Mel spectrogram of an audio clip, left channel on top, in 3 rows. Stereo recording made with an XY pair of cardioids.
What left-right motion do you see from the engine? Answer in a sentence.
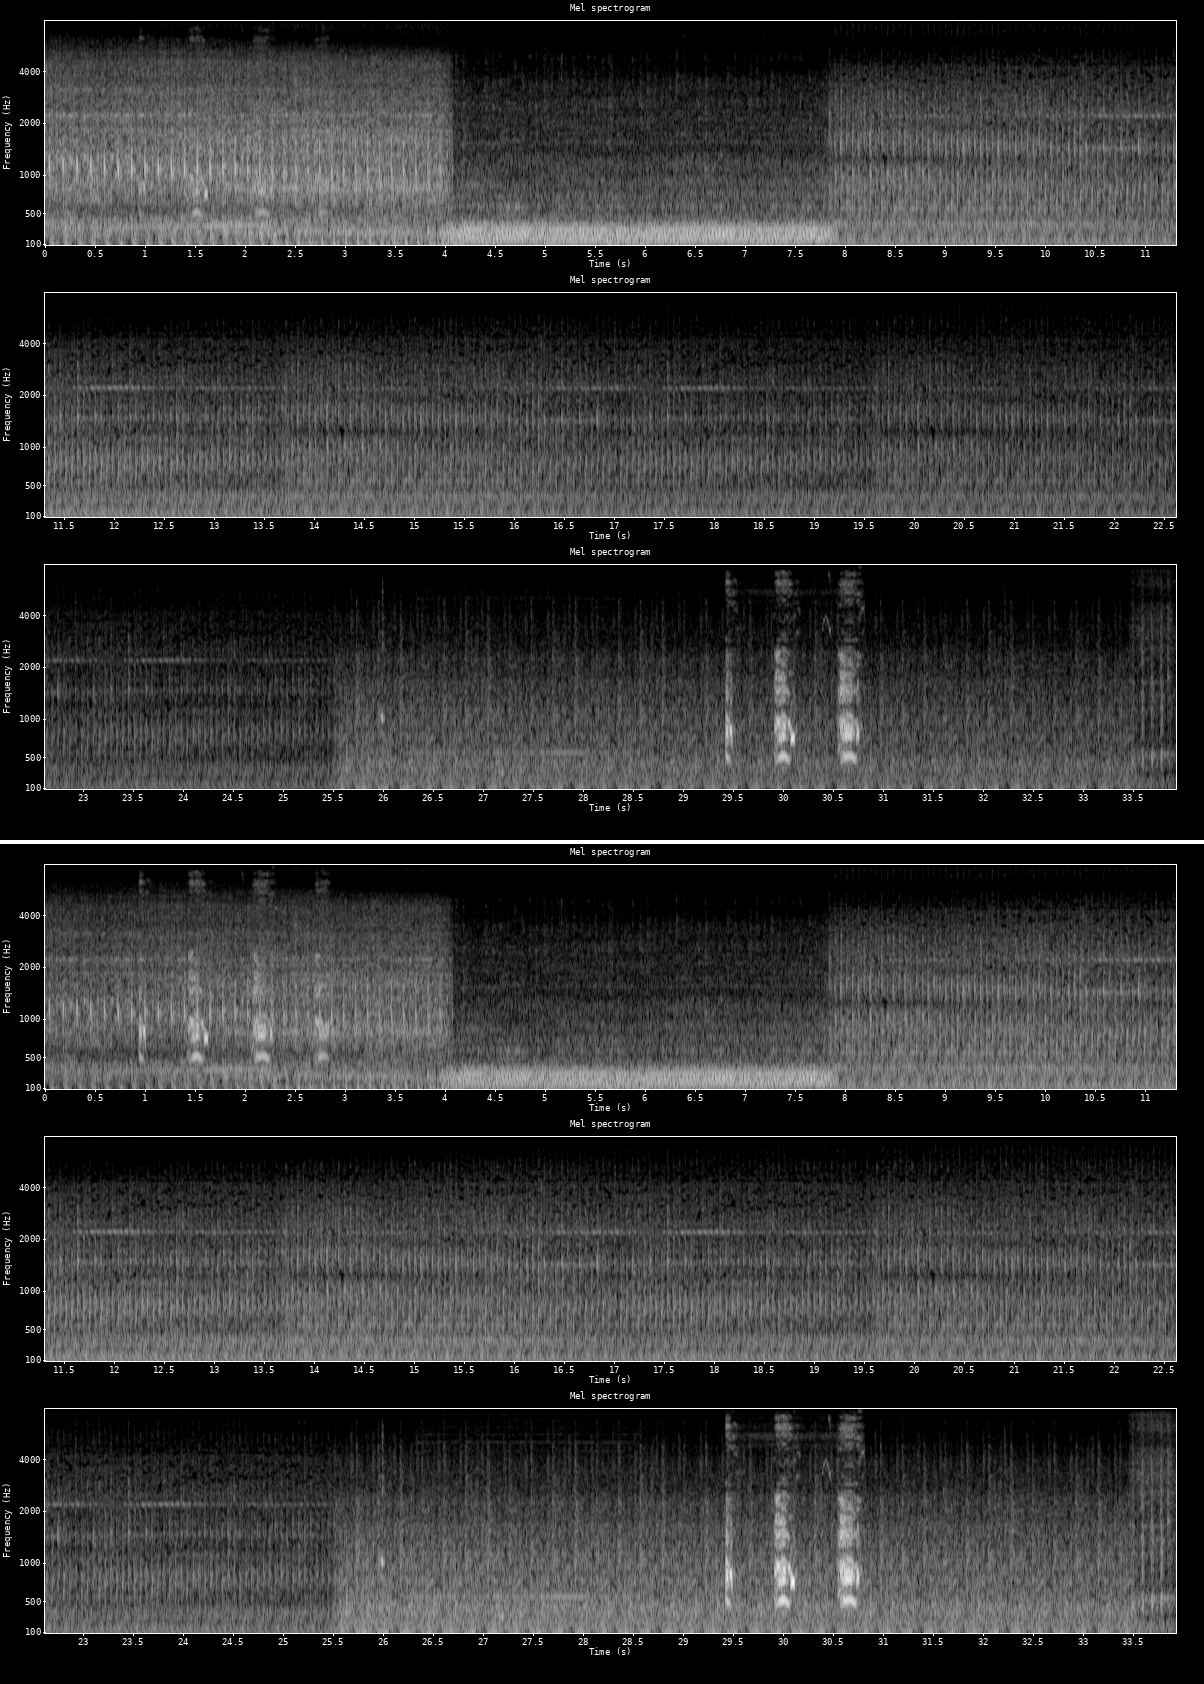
In this clip you hear the engine go from the left side to the right.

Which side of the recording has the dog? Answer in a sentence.
In this clip you hear the dog on the right.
